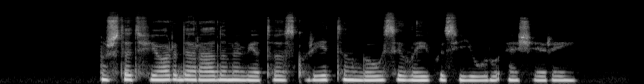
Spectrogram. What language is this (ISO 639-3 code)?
lit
